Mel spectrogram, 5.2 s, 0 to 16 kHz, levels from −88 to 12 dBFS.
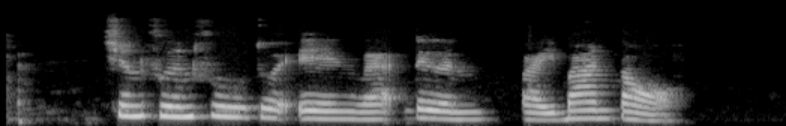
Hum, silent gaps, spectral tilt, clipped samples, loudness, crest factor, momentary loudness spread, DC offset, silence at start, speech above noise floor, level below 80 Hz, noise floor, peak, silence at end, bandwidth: none; none; -6 dB/octave; under 0.1%; -17 LUFS; 14 dB; 9 LU; under 0.1%; 0.1 s; 62 dB; -72 dBFS; -78 dBFS; -2 dBFS; 0.75 s; 8.8 kHz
